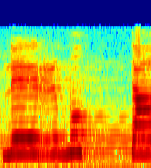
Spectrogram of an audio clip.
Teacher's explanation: ನಿರ್ಮುಕ್ತ ಮು ಮೇಲೆ ಆಘಾತ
